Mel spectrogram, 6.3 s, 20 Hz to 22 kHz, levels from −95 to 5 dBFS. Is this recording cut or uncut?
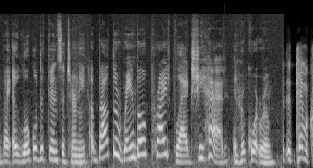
cut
